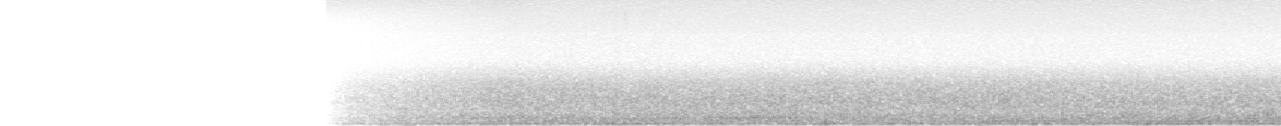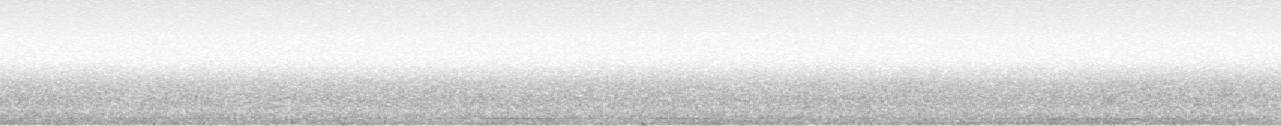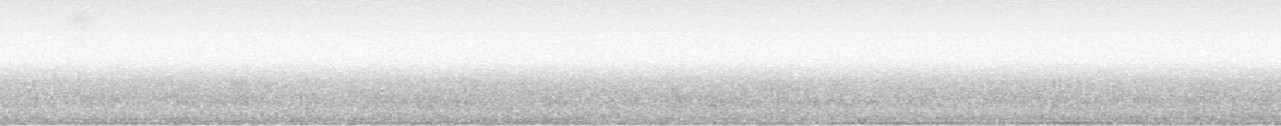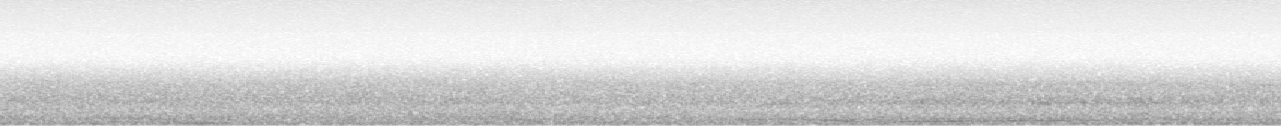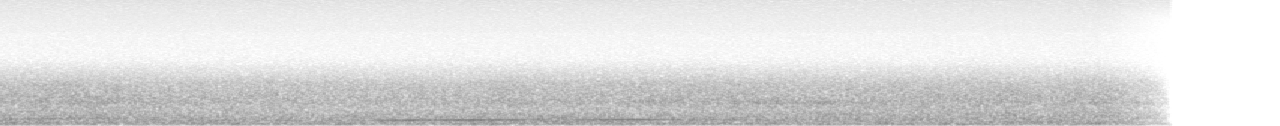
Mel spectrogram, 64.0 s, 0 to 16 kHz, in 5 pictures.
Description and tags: Distant freeway at night april 2010
Recording of night ambiance from a distant to the freeway. Useful as night exterior fill sound in post production. Some nature sounds. Zoom H4n X/Y recording.
general-noise, dutch, exterior, traffic, atmos, ambiance, soundscape, field-recording, background, atmosphere, ambience, woods, ambient, distant, A27, night, background-sound, residential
